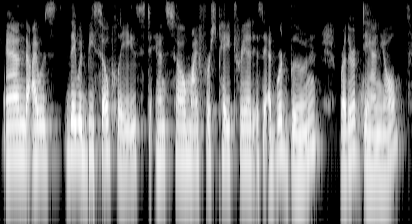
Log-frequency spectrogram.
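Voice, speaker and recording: A woman's voice: fairly low pitch, steady tone, a little slow, highs cut off. A woman guest in an interview, telling her own history in a chatty way with fillers. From United States. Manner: warm, chatty storytelling with fillers. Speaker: interview guest, organization officer. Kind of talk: casual interview answers.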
